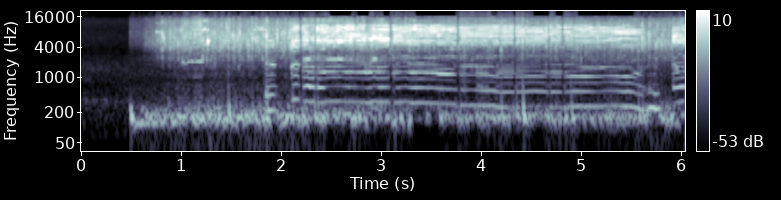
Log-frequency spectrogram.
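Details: Beluga singing, played back: after a sudden onset come long, steady harmonic tones that bend slightly and are broken by brief clicks, over a loud hissing high-pitched wash.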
